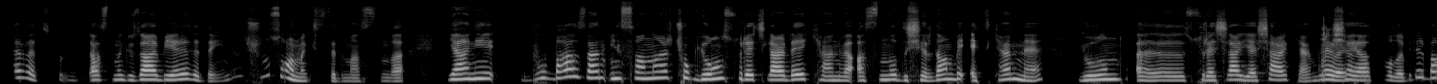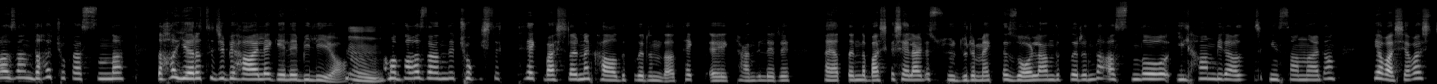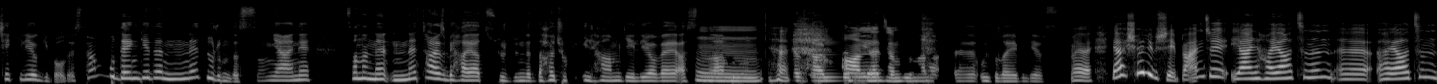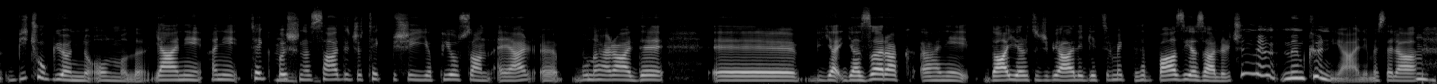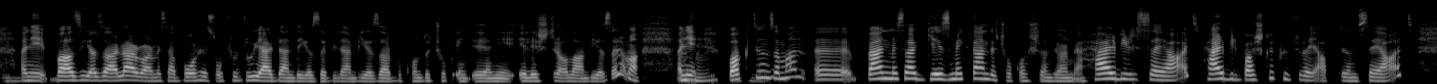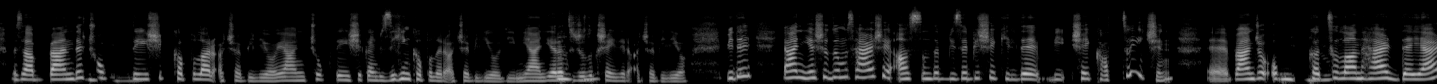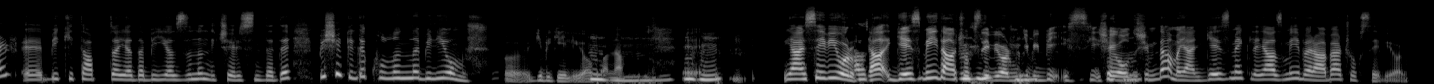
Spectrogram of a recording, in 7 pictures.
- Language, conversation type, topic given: Turkish, podcast, Günlük rutin yaratıcılığı nasıl etkiler?
- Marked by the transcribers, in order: tapping; other background noise; chuckle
